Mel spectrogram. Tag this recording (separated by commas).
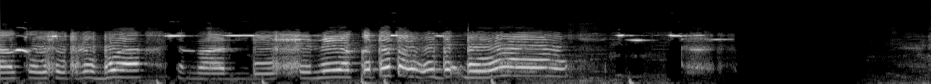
Child speech, Speech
